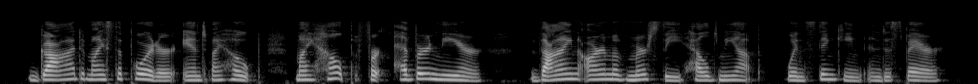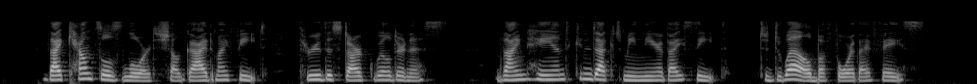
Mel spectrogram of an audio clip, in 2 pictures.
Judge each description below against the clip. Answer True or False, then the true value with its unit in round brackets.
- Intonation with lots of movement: False (3.2 semitones)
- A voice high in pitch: True (205 Hz)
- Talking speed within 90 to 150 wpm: True (145 wpm)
